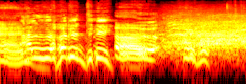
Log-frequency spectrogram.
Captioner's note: grunts; cheering and laughing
